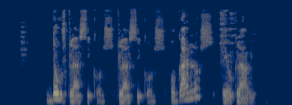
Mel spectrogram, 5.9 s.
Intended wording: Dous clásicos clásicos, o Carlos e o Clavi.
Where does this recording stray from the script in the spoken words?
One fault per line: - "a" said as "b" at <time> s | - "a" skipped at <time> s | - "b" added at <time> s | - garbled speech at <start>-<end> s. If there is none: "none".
none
